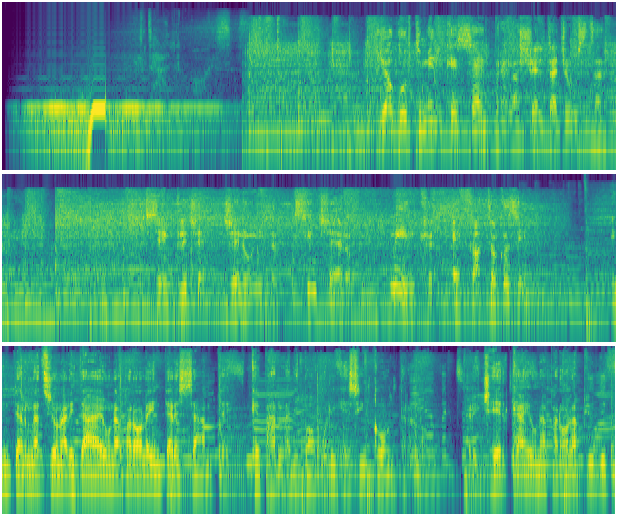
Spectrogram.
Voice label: ITALIAN VOICES Commercial, male voices

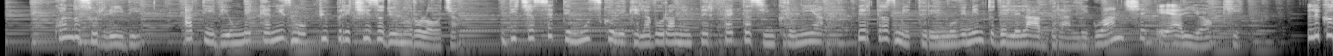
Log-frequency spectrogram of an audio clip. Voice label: ITALIAN VOICES Friendly Fresh, female voices

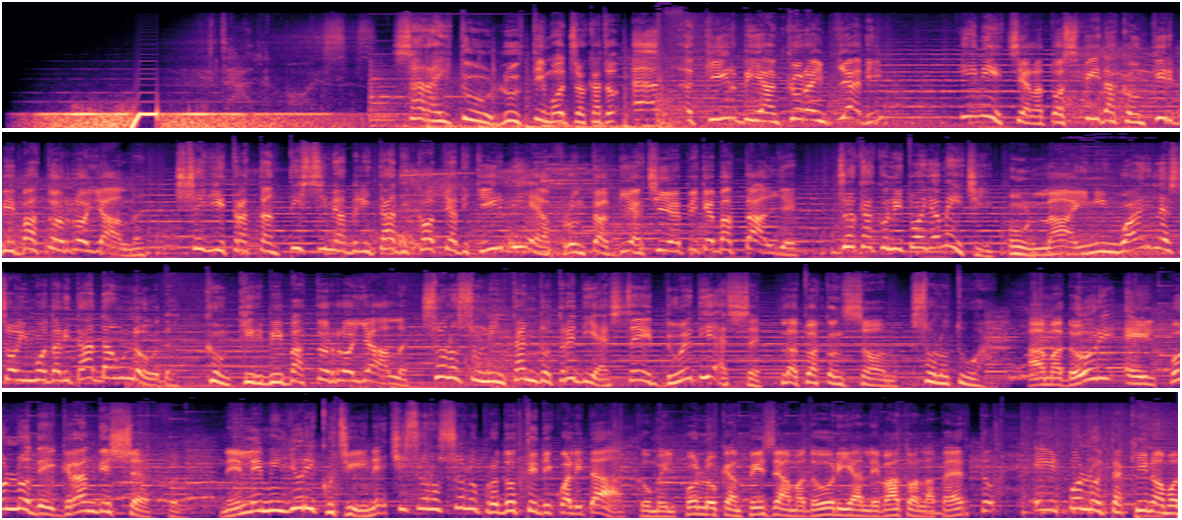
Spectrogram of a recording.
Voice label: ITALIAN VOICES Upbeat Young, male voices

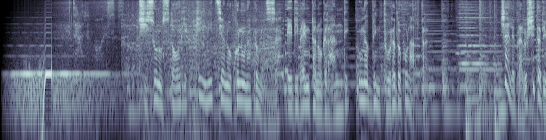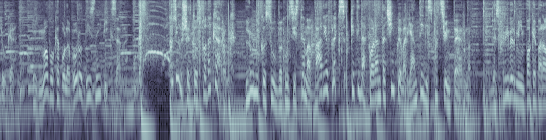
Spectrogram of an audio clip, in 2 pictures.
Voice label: ITALIAN VOICES Recent Commercials, male voices

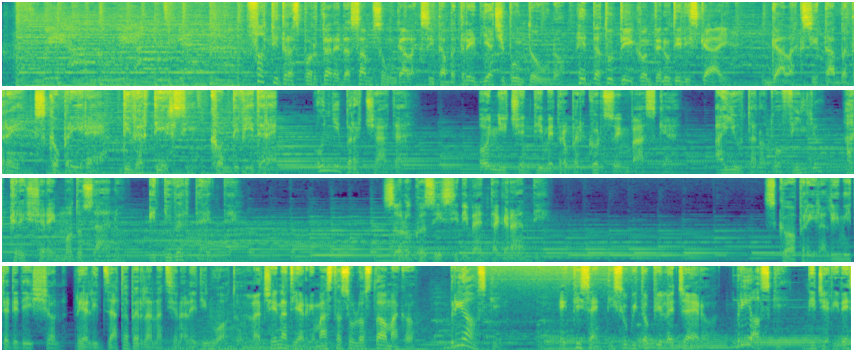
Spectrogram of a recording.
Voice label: ITALIAN VOICES Fresh Friendly, male voices

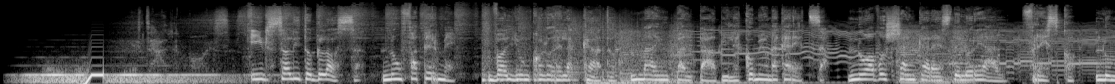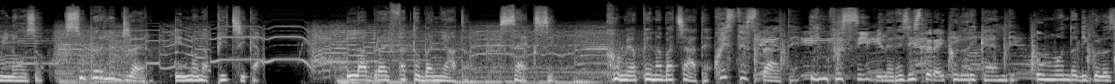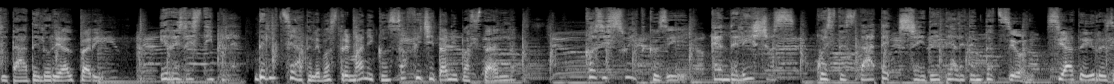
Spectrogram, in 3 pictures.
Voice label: ITALIAN VOICES Fashion Smooth, female voices

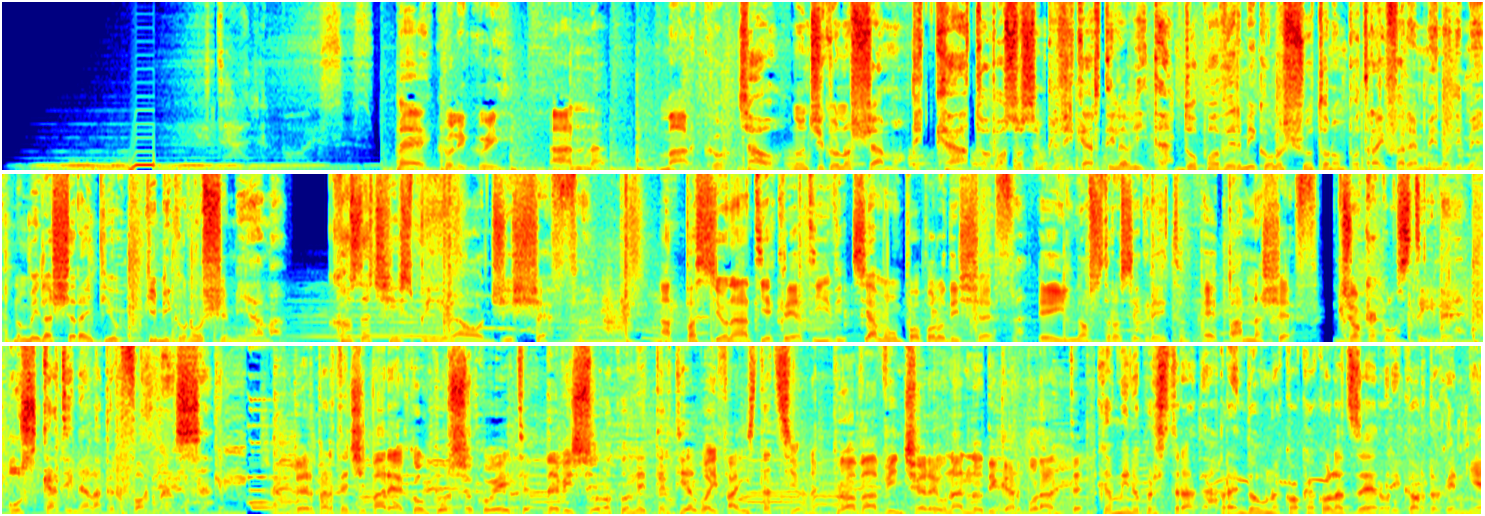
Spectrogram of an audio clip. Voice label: ITALIAN VOICES Commercial, male voices; Commercial reel

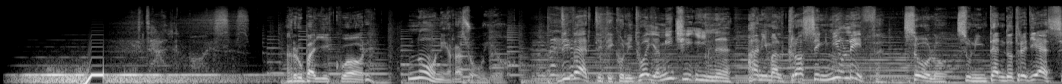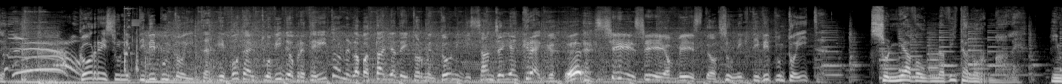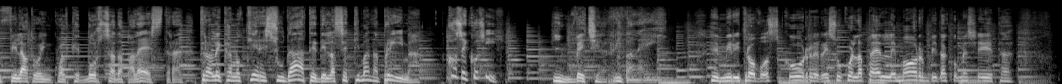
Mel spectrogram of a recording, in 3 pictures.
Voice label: ITALIAN VOICES Upbeat Young, male voices

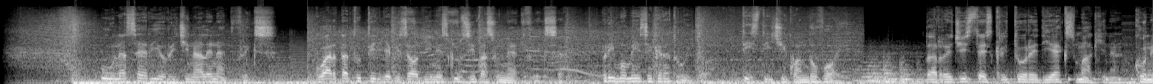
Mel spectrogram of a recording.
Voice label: ITALIAN VOICES TRAILER, male voices

